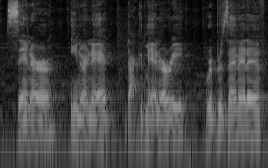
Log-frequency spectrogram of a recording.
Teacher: Si la partie de ce mot-là n'est pas stress, n'est pas accentuée, le mot est englouti, le T, excusez-moi, est englouti comme absent de la prononciation.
